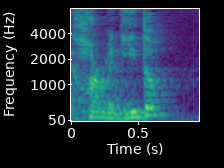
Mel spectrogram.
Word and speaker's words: Armageddon: And it says in verse 16 that they gathered the kings together in the place that in Hebrew is called Armageddon. And in more accurate pronunciation would be like Harmageddon and it's a plain.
